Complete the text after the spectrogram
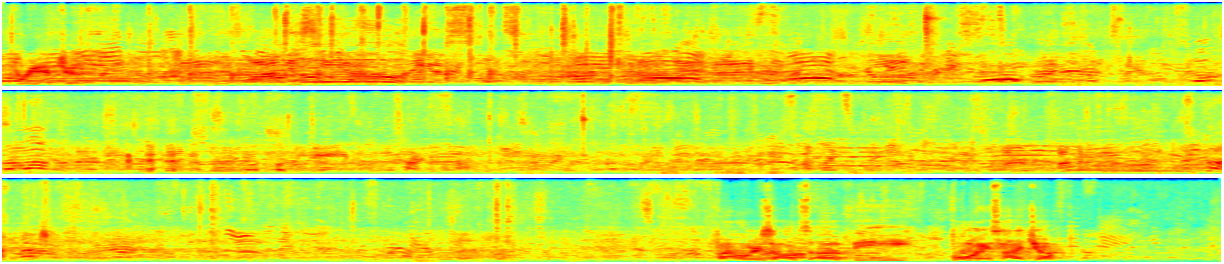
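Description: A crowd of people chatters and cheers in the open air.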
